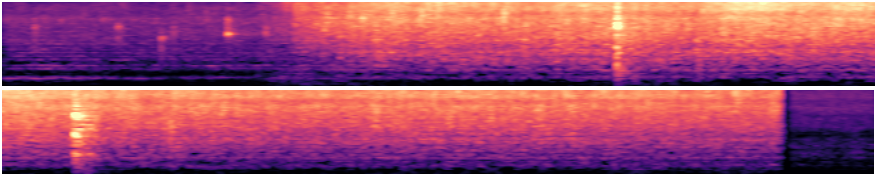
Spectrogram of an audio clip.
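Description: Onions hit a hot pan of garlic for kala chana masala and sizzle in a loud, sustained hiss that starts after a second and a half, with a couple of sharp crackles, then cuts off abruptly near the end.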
